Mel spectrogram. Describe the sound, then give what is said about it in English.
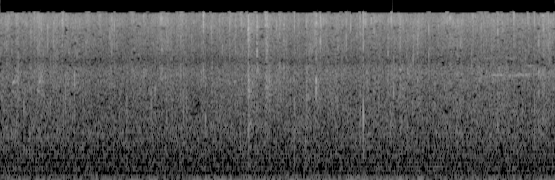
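Steady rain pattering down, a dense, even wash of tiny droplet hits with occasional slightly louder taps, continuous with no voices. “But it is that lovely rain, that pitter-patter, pitter-patter.”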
